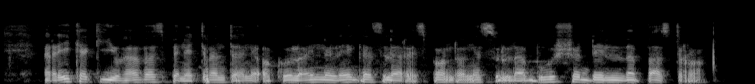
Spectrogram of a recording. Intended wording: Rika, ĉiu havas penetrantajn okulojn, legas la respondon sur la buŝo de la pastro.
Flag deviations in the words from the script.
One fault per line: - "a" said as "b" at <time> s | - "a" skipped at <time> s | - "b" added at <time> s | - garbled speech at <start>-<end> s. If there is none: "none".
- "ĉiu" said as "kiu" at 1.0 s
